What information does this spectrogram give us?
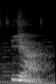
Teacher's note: Another big phonetic roadblock is the phrase il y a, which means there is. But when spoken at native speed in a casual setting, the il completely disappears. The phrase is condensed into the single sharp sound ya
